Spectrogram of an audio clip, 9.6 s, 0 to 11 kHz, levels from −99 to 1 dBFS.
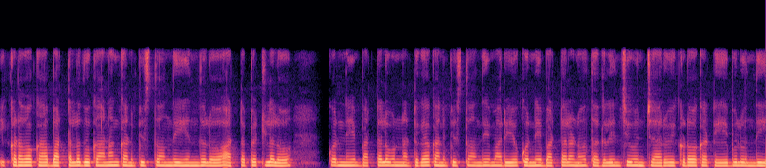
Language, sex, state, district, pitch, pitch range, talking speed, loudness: Telugu, female, Andhra Pradesh, Guntur, 200 Hz, 195-205 Hz, 130 wpm, -17 LUFS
